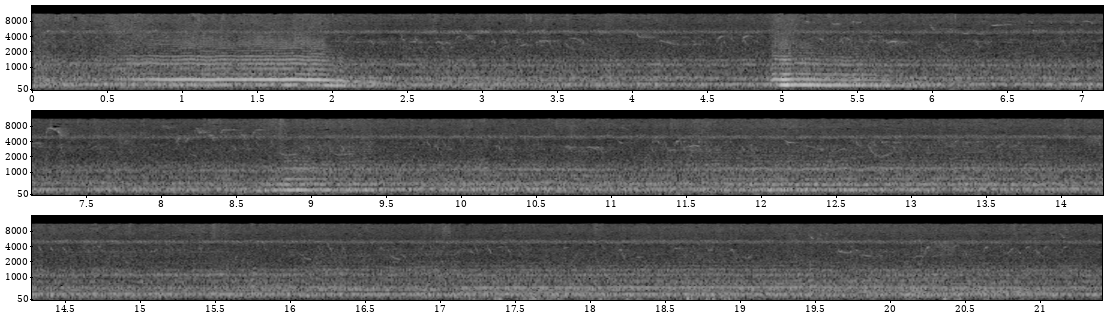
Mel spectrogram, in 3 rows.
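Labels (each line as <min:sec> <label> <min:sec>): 0:00.0 A bird sings in the distance outdoors. 0:21.4
0:00.0 Crickets chirping continuously in the distance outdoors. 0:21.4
0:00.0 Several bees hum outdoors in the background. 0:21.4
0:00.6 A bumblebee hums outdoors. 0:02.2
0:04.9 A bumblebee hums outdoors. 0:05.9
0:08.7 A bumblebee hums outdoors. 0:09.5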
